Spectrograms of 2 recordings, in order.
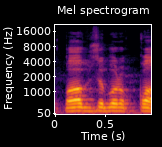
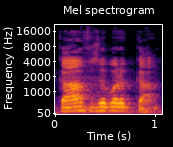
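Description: First: Heavy Q with a rounded vowel in ক; thick qof. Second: Light K with an open A in কা; thin kaf. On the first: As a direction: say ক thick, as qo rather than ka. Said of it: "অবশ্যই মোটা করতে হবে". (কফ মোটা উচ্চারণে) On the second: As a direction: say কা thin, as ka rather than qo. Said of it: "আর কাফটা পাতলা হবে এরকম". (কাফ পাতলা উচ্চারণে) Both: Shown as a demonstration.

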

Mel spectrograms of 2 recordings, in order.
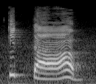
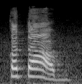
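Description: First: किताब said as kitab, short i on कि; कि in किताब clearly. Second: कताब said as katab, no ई; कताब, plain ka; without the i sound. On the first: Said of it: "का पे छोटी की मात्रा की". (किताब छोटी ई के साथ) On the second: (कताब बिना मात्रा के) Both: Shown as a demonstration.

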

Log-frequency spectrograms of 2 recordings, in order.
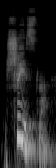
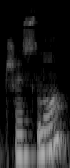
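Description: First: Числа with a high stressed И; stress on first syllable. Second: Число rising on a stressed final О; stress on last syllable. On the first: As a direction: hit the И in числа. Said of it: "стало наголошеною". (наголос на И у слові числа) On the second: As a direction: lean on the О in число. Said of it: "треба змінити слово так". (наголос на О в кінці слова число) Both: Shown as a demonstration.

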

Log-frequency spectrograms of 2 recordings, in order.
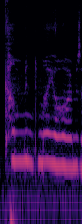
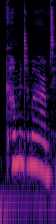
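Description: First: High coaxing voice; sing-song coaxing. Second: Coaxing whisper. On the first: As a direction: coax the hamster sweetly. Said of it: "It was like". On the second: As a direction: whisper sweetly to a pet. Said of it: "I was like". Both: Retold or imitated.

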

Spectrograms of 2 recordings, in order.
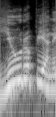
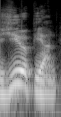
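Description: First: Said in the usual way. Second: ইউরোপিয়ান opening like soft "zhu"; soft z-like onset. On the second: Shown as a demonstration. Teacher answers his own question, ইউরোপিয়ান with z-like onset. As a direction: start ইউরোপিয়ান on a buzzed consonant, not a vowel. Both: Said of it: "আবার সেই জের মতো".

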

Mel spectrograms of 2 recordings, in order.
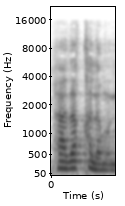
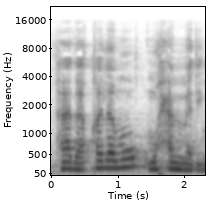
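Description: First: "قلم" slowly, ending in -un; tanween ending. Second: "قلم" drawn out as qalamu, no final n; very slow "قلم محمد", qalamu Muhammadin; tanween dropped. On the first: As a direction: say "قلم" as qalamun, with a final n. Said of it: "تنوين". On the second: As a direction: end "قلم" on a bare -u before "محمد". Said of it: "تنوين كما لا دانا". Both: Shown as a demonstration.

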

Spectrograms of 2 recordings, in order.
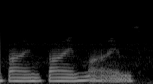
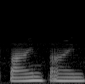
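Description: First: "fine, fine lines" stretched very slowly; slow right down on "fine, fine lines" as the brush drags; drawn out slowly. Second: Said in the usual way. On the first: Shown as a demonstration. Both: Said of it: "I'll just accent".

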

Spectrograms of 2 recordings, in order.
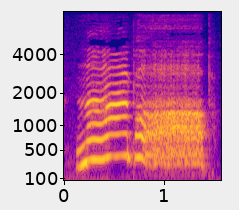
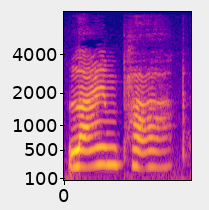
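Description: First: Excited squeal. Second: Said in the usual way. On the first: Shown as a demonstration. Naming the color twice.

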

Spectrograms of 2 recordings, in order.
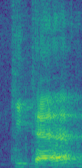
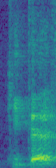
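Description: First: Kitab said louder with a rising tune; teacher stressing Kitab; Arabic word kitab. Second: Said in the usual way. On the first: Shown as a demonstration. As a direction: present Kitab to the learners. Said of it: "Kitab, un livre". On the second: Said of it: "Kitab, c'est un livre".

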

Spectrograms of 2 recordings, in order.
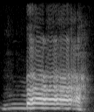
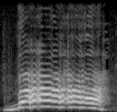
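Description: First: High, loud, wavering baa; long storybook sheep call; sheep bleating. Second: Enormous high, long bleat; full-volume sheep-noise yell; shouted baa. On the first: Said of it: "The sheep looked at him". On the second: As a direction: blast it out to startle a bird. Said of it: "he shouted". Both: A narrator's reading.

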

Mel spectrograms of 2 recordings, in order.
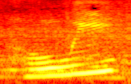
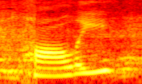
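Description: Both takes have the same delivery.

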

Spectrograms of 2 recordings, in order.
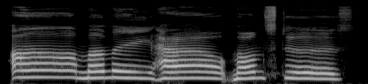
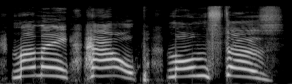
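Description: First: High, drawn-out fake cry; mocking mimicry. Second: Very high, loud cries for help; panicked screaming. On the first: Henry mimics Steve's screams, mocking. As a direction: mimic a scaredy-cat in a teasing wail. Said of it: "mimicked Henry". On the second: Steve fleeing to his mother, panicked screaming. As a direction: shriek in terror for rescue. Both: A narrator's reading.

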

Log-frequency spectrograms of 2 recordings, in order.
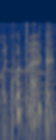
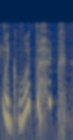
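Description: First: A breathy puzzled whisper. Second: Said in the usual way. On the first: Real, not acted. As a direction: whisper it to yourself, baffled. Puzzled muttering, then repeated aloud.

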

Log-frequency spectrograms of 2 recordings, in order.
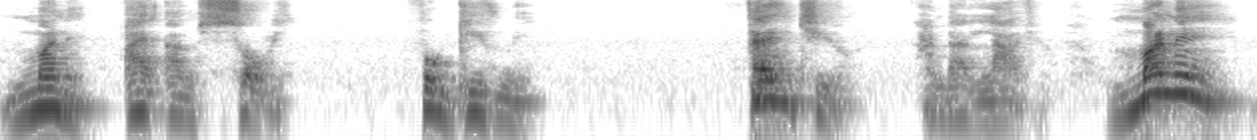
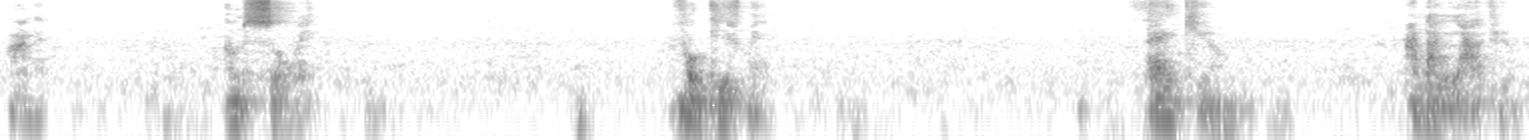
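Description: First: A sincere confession, said simply; earnest prayer. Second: Much softer, near-whispered confession; hushed prayer. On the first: Pastor leads the congregation in an earnest confession. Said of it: "repeats the confession prayer". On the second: Pastor repeats the confession in a hushed, whispered prayer. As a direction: breathe it like a secret prayer. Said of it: "confession dropped to a whisper". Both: Shown as a demonstration.

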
